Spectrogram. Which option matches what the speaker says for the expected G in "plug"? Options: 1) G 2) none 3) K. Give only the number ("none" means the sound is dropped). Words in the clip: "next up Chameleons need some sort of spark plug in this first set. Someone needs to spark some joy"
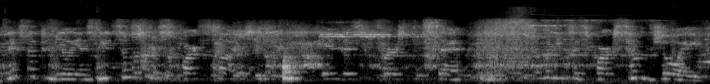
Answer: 2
